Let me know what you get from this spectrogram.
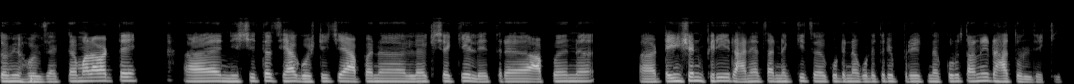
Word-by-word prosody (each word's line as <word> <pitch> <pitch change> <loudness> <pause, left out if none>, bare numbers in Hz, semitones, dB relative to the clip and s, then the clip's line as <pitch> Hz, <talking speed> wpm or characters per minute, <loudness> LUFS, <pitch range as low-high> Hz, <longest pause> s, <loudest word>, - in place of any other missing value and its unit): कमी 145 -1 +3
होऊन 130 -1 +1
जाईल. 125 0 -4
तर 150 - +1
मला 160 +2 +5
वाटतंय, 170 +1 +3 0.5
अ, 145 +1 +3
निश्चितच 145 +3 -1
ह्या 150 +1 +5
गोष्टीचे 140 +3 -2
आपण 140 +2 -1
अ, 140 0 0
लक्ष 135 +1 -1 0.2
केले 140 -5 0
तर 135 - -7
अ, 135 0 +1 0.2
आपण 145 +4 0 0.6
अ, 130 0 0
टेन्शन 155 +3 +4
फ्री 165 +1 +1
राहण्याचा 140 0 0
नक्कीच 140 +2 -4
अ, 140 - +1
कुठे 145 -1 -3
ना 140 0 -1
कुठेतरी 140 +2 -3
प्रयत्न 135 0 -2
करू 145 0 -3
आणि 160 +4 +1
राहू 130 -3 0
देखील. 115 0 -12
140 Hz, 175 wpm, -24 LUFS, 135-150 Hz, 0.6 s, मला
